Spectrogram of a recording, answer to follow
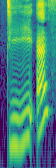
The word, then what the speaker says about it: describe: 어떤 상황을 묘사하다 또는 이렇게 말로 설명하다 그런 단어가 되는데 describe, describe, D-E-S-C-R-I-B-E describe, 이 cra 여기에 액센트가 있어요.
